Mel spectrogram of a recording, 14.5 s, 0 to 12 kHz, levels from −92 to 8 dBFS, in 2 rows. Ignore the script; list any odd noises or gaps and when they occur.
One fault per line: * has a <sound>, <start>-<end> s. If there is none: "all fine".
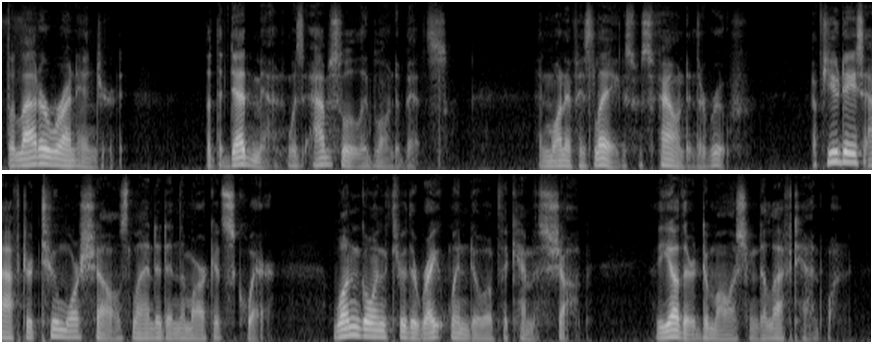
all fine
